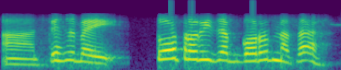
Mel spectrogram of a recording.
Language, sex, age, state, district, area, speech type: Nepali, female, 45-60, West Bengal, Alipurduar, urban, conversation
